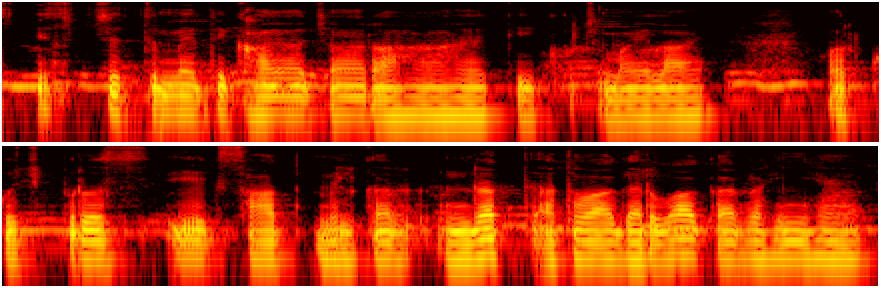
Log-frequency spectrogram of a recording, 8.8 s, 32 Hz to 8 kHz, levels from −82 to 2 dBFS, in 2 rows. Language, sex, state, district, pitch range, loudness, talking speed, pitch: Hindi, male, Uttar Pradesh, Jalaun, 90-100 Hz, -30 LUFS, 155 wpm, 95 Hz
